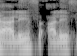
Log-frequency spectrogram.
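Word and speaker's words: ا: প্রথমে হচ্ছে আলিফ। আলিফ উচ্চারণের সময় সামনের উপরে দুইটা দাঁতকে আমরা নিচের ঠোঁটের সাথে লাগিয়ে দেব এবং উচ্চারণ যখন হবে তখন দেখবেন যে মুখ থেকে একটু বাতাস বের হয়।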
